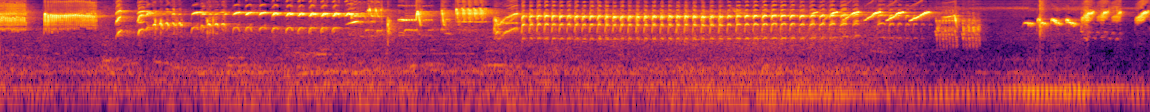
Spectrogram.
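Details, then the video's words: Jongkangan bird screeching, recorded as training material for competition white-rumped shamas: dense runs of sharp, high, upslurred notes repeated rapidly in long chattering trains, with a brief pause near the end and a faint low hum underneath. "SUARA MENJERIT BURUNG JONGKANGAN"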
